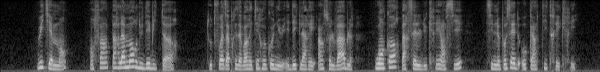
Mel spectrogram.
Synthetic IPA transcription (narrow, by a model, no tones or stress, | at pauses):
ɥit̪jɛmːɑ̃ | ɑ̃fɛ̃paʁlamɔʁd̪yd̪ebit̪œːʁ | t̪ut̪fwazapχɛzavwaʁet̪eʁəkɔnyʔḛd̪eklaʁeʔɛ̃sɔlvabl | uɑ̃kɔʁpaʁsɛld̪ykχeɑ̃sje | silnəpɔsɛd̪okʲɛ̃t̪it̪χekχḭ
